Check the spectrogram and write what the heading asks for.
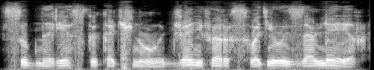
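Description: Low-voiced male audiobook narrator. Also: steady tone, unhurried, fairly bright tone. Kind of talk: scripted first-person narration. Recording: dull, dry lo-fi recording.

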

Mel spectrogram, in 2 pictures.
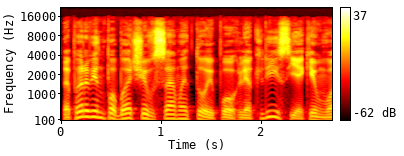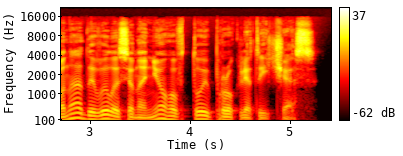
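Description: A man reading an audiobook in a dramatic, expressive way. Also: medium pitch, a little fast, no room sound, clean studio sound. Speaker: audiobook narrator. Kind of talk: audiobook narration.

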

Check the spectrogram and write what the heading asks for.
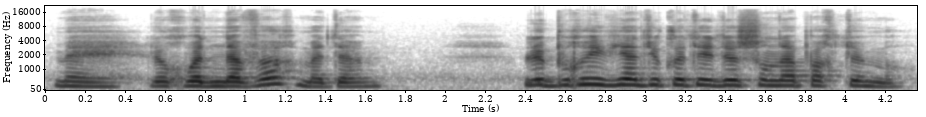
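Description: A timid young lady-in-waiting pleads anxiously, as a woman reading a novel aloud gives her voice. The voice is fairly high. She sounds frightened and unsure. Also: normal speed, lightly acted.

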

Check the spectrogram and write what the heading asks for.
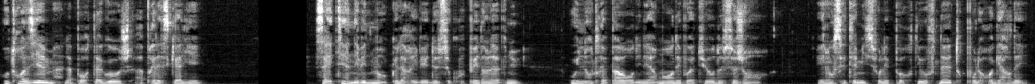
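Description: Male audiobook reader, dark mellow tone, husky, measured novel reading. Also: on the low side. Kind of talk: novel read aloud.

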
